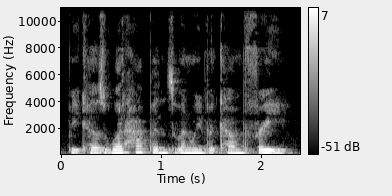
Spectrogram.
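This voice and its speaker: A woman leading a guided visualization, speaking softly and breathily in gentle, deliberate questions that often slip toward a whisper. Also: lowish voice, fairly even intonation, gravelly. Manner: gentle, deliberate, posing open questions with pauses. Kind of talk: slow guided meditation, reflective questions.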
